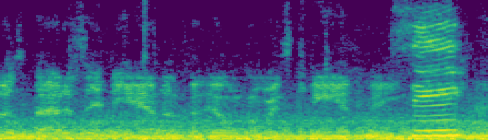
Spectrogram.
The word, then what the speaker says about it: Illinois: a little bit but Illinois is not as bad as Indiana but Illinois can be See the s is silent in Illinois but we say it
